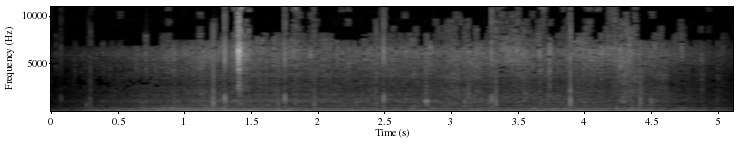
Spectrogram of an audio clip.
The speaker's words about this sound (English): The car slows as it climbs a small hill, then turns left onto a new street.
